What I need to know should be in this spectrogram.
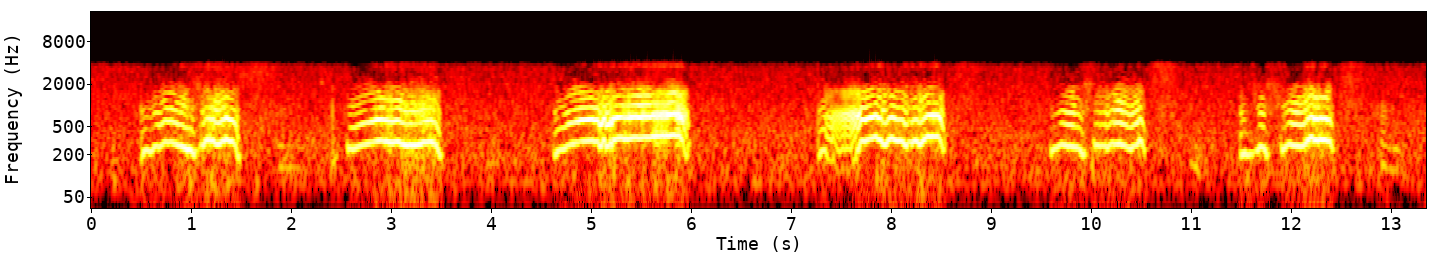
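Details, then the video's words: Snoring from a sleeping male Chihuahua: a run of humming, slightly quavering nasal breaths, each about a second long and spaced roughly every two seconds, some stretched and louder, others clipped and faint. "Chihuahua snoring"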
